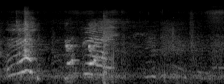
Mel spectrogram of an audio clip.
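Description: A young child's voice: two short, high-pitched vocal sounds in the first second, then only a faint background murmur.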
